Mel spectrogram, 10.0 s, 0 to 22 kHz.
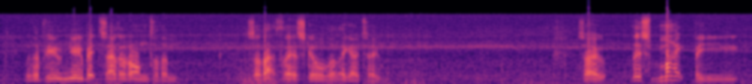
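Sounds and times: motorcycle engine rumbling: 0:00.0 - 0:10.0
wind noise on microphone: 0:02.7 - 0:07.8.

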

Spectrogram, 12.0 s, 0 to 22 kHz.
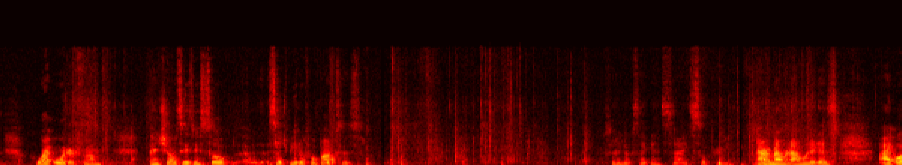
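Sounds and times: paper and cardboard rustling: 0:00.8 - 0:02.1, 0:02.9 - 0:08.0, 0:09.4 - 0:11.2.

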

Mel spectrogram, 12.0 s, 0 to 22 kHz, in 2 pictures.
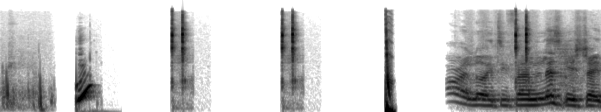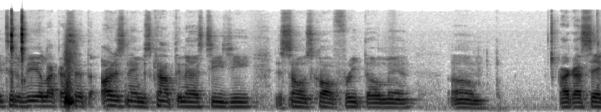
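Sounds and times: mouse clicks: 0:05.2 - 0:05.4, 0:06.1 - 0:06.3.

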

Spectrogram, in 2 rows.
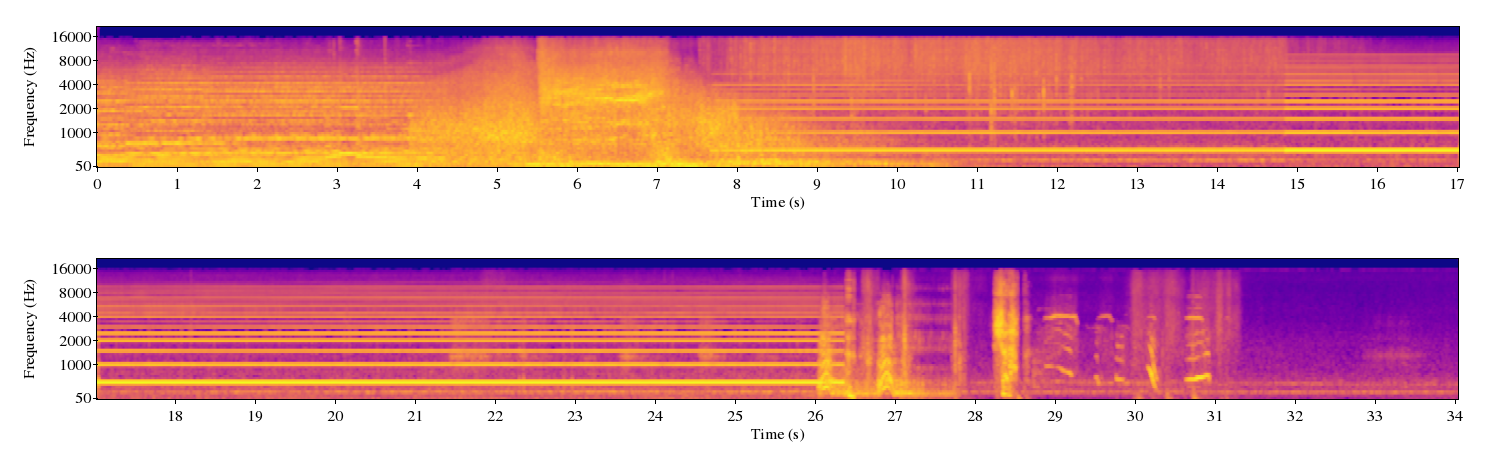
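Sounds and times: car horn steady tone: 0:07.9 - 0:26.5
dog crying: 0:28.7 - 0:31.2.

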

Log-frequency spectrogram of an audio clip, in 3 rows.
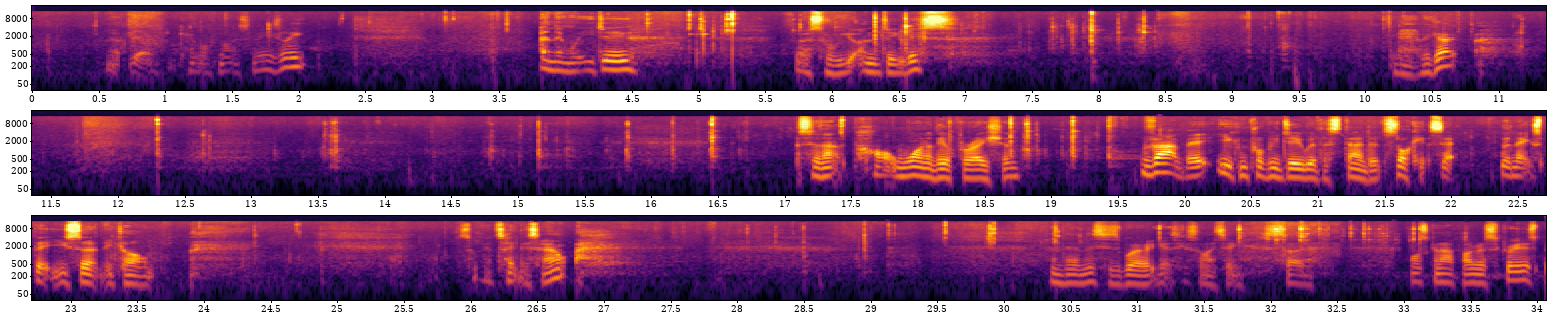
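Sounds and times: low background hiss: 0:00.0 - 0:34.0
small metal parts clicking: 0:04.5 - 0:08.5, 0:13.5 - 0:13.8, 0:14.7 - 0:16.9, 0:18.2 - 0:19.7, 0:28.0 - 0:33.6.

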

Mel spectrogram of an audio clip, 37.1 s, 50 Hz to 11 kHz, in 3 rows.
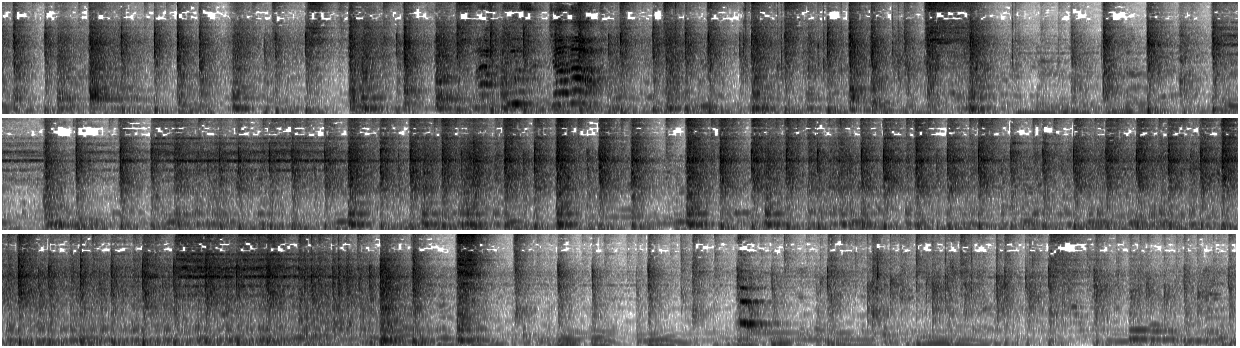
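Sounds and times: jazz drum kit playing: 0:00.0 - 0:37.0.

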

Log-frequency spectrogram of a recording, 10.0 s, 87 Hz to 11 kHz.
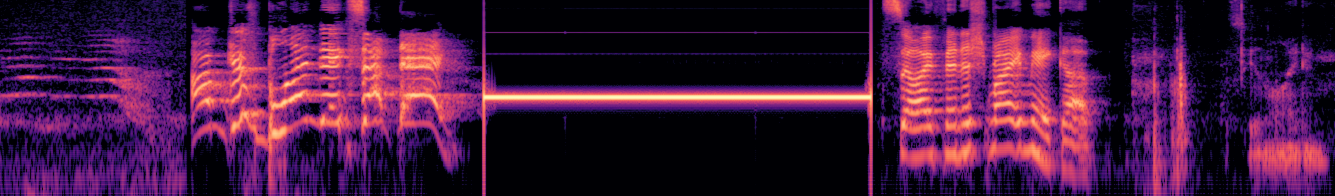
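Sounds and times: censor bleep tone: 0:03.6 - 0:06.6.

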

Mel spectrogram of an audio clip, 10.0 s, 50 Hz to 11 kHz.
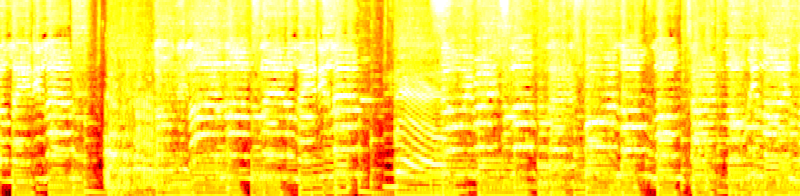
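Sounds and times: children's song with backing track: 0:00.0 - 0:10.0
cartoon lion roar: 0:01.3 - 0:02.3, 0:04.9 - 0:05.9.

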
